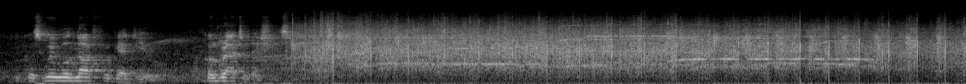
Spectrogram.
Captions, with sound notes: because we will not forget you, congratulations. (audience cheers) (audience applauds)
